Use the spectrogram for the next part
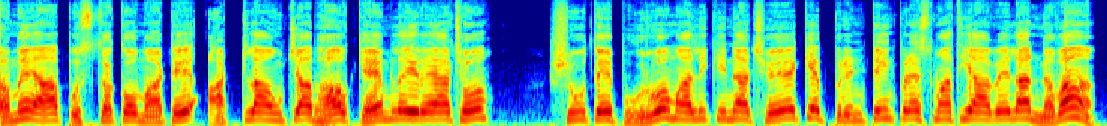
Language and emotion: Gujarati, angry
